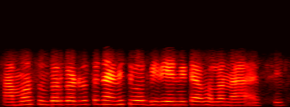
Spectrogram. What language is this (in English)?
Odia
